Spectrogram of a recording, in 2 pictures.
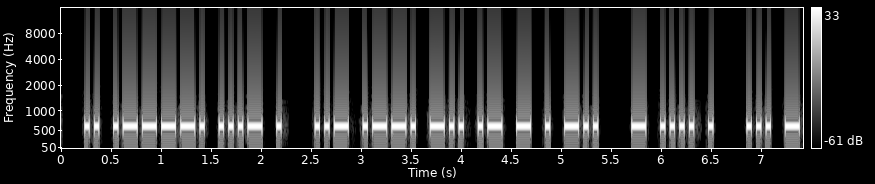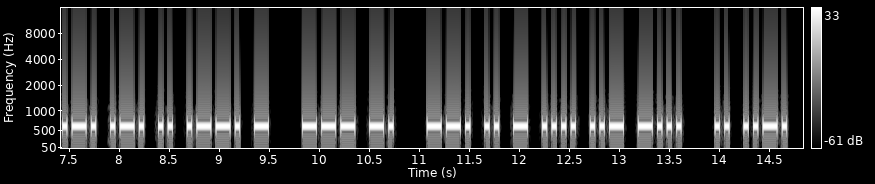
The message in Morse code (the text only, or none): I'VE UPDATED THE SCRIPT ON GITHUB IF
